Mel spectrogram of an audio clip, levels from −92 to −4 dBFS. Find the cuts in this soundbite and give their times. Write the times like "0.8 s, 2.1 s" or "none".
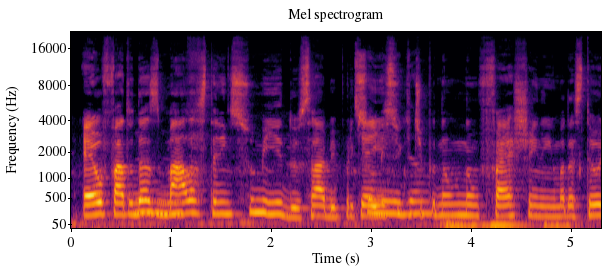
none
